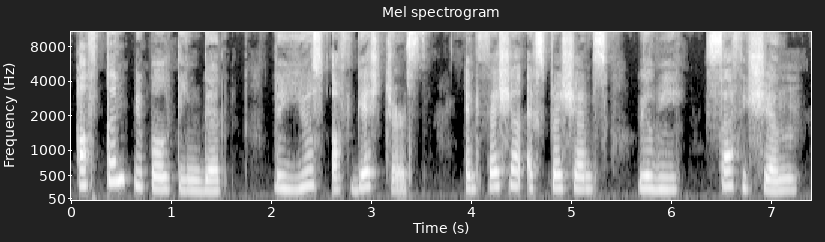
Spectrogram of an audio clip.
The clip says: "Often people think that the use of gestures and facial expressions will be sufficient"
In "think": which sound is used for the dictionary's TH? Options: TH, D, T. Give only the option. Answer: T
